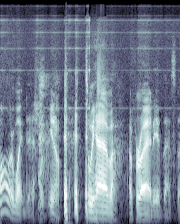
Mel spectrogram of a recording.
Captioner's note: laughing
